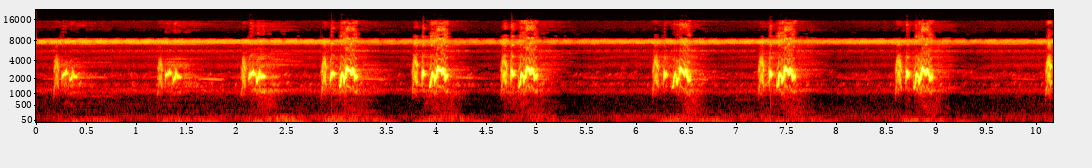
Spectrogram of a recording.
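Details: Wild sooty-headed bulbul lure call used to tutor and attract bulbuls: single sharp, slightly buzzy chirps repeated about once a second, with a thin high whine in the background.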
